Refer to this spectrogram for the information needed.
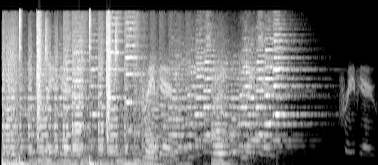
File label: hip parade sting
